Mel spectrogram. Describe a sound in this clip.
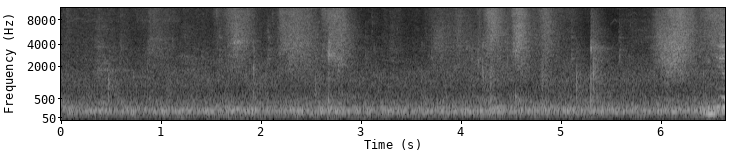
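Hands and sleeves brush and slap against each other.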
